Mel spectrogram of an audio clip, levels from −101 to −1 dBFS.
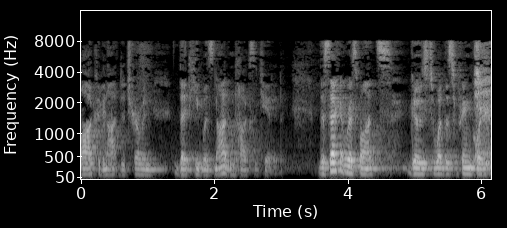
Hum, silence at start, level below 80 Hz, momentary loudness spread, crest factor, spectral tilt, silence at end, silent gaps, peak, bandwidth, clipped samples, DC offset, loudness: none; 0 s; -78 dBFS; 17 LU; 24 dB; -3 dB/octave; 0 s; none; -10 dBFS; 8.6 kHz; under 0.1%; under 0.1%; -34 LUFS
